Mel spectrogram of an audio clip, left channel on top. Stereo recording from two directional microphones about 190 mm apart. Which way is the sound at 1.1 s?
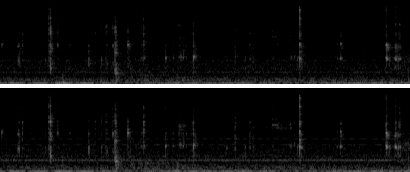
5° right (ahead or behind).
